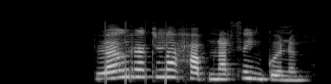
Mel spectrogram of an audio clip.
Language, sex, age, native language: Icelandic, female, 40-49, Icelandic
